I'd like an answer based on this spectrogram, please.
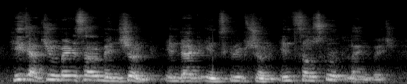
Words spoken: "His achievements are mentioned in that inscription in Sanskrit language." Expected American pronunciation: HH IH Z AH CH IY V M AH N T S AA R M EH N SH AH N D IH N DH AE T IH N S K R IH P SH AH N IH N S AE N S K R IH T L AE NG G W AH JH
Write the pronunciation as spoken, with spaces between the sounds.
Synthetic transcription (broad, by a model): HH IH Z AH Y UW M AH N T S AA R M EH N SH AH N D IH N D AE T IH N S K R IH P SH AH N IH N S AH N S K R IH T L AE NG G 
